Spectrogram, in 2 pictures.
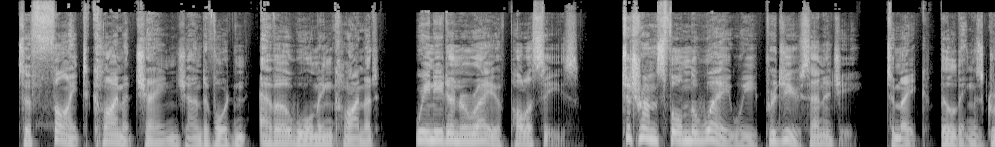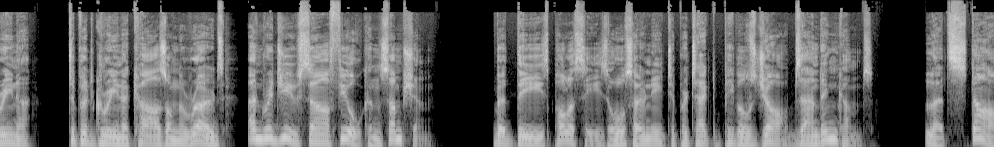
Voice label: voiceover corporate climate change promo

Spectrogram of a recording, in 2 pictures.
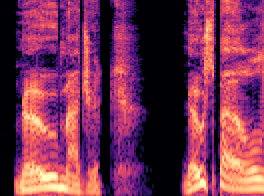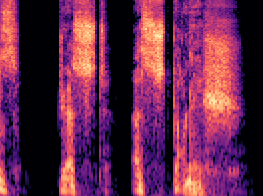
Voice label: voiceover commercial short astonish

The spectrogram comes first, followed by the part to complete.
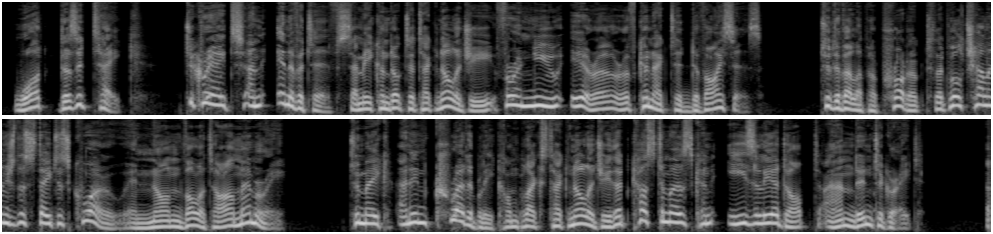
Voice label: voiceover narrative IT explainer

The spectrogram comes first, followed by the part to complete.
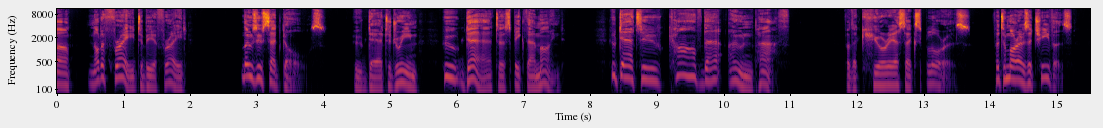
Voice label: voiceover commercial business school

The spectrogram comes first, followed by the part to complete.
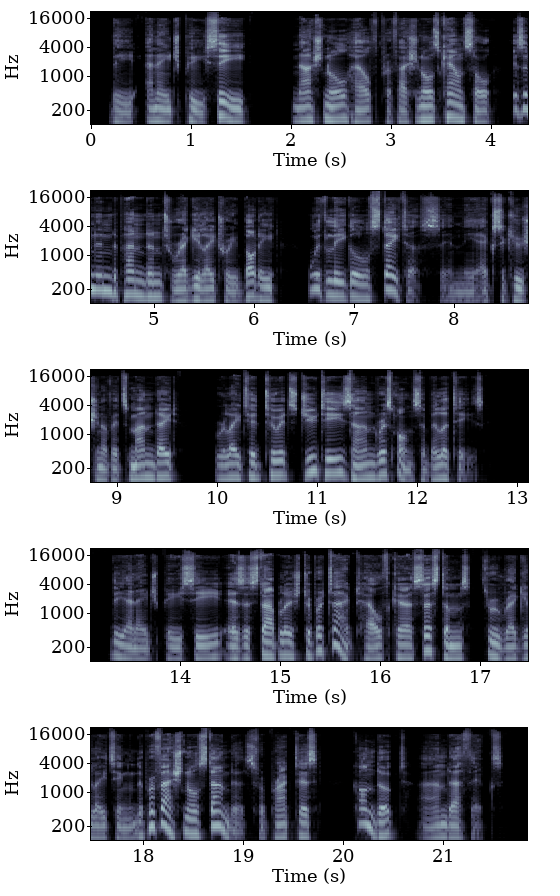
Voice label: voiceover medical

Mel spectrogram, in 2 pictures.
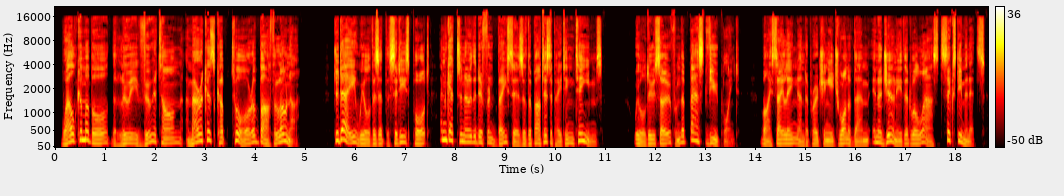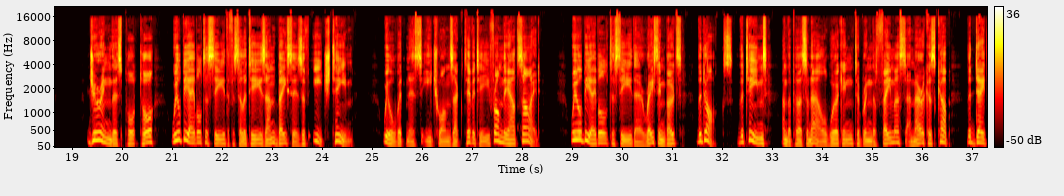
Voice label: voiceover audioguide americas cup; audioguides

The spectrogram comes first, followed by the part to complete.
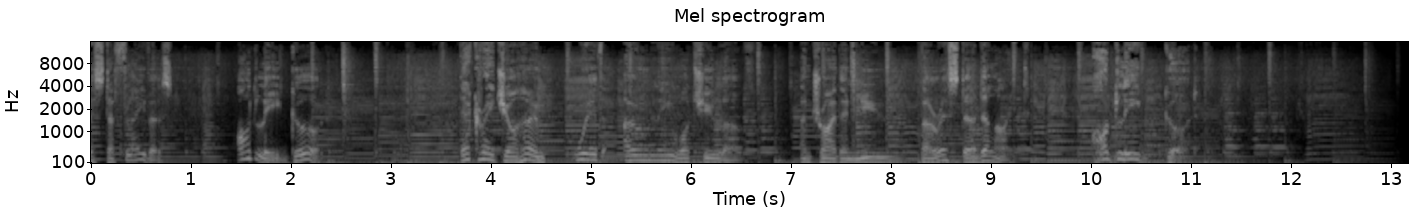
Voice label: voiceover coffee ad

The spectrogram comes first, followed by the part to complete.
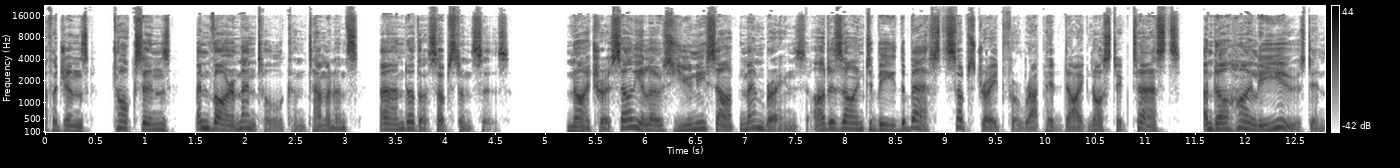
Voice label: voiceover narrative medical lateral flow assays

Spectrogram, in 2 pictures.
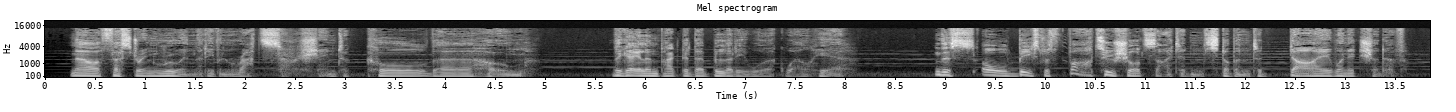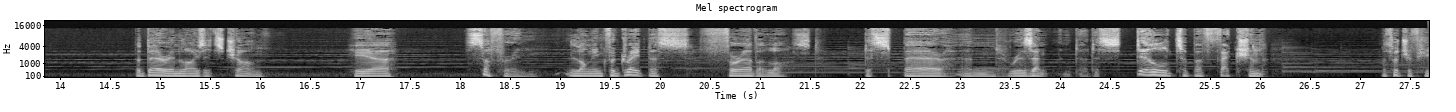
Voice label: voiceover game characters

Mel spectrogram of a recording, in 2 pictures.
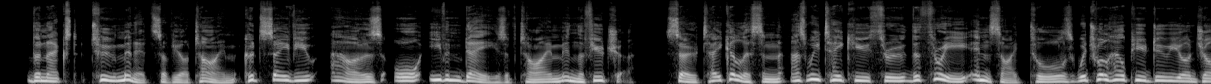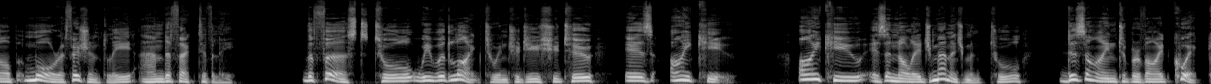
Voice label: voiceover narrative On boarding video

